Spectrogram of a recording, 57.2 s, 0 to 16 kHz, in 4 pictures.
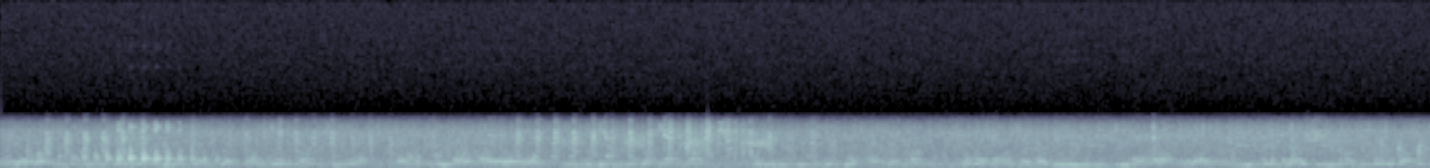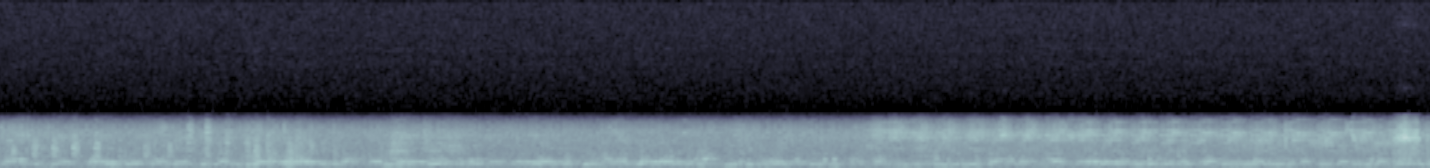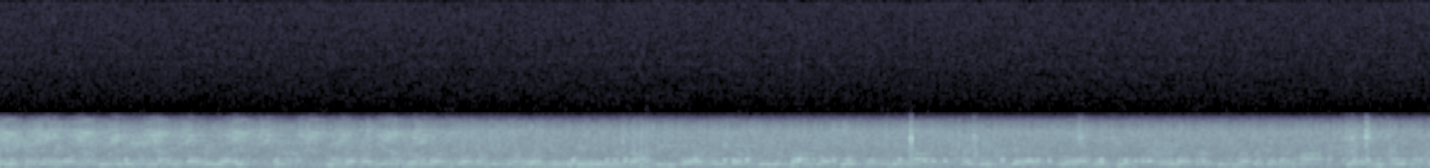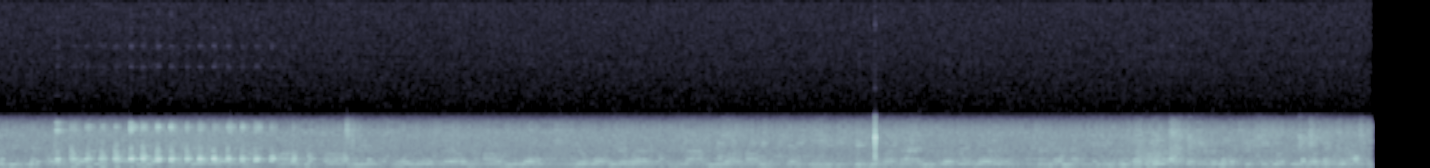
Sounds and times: Bird: 0:00.0 - 0:08.9, 0:09.8 - 0:48.3
Speech: 0:00.0 - 0:56.6.

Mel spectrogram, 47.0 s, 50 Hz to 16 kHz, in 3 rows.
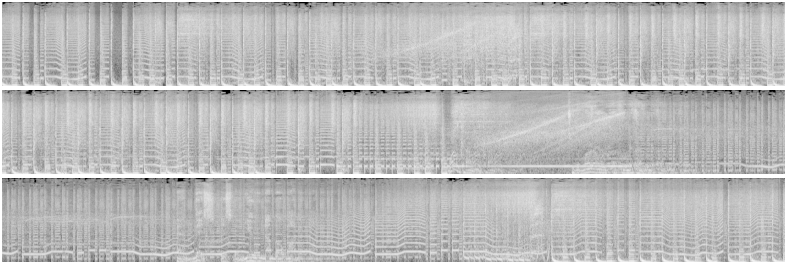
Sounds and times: Techno: 0:00.0 - 0:46.9.

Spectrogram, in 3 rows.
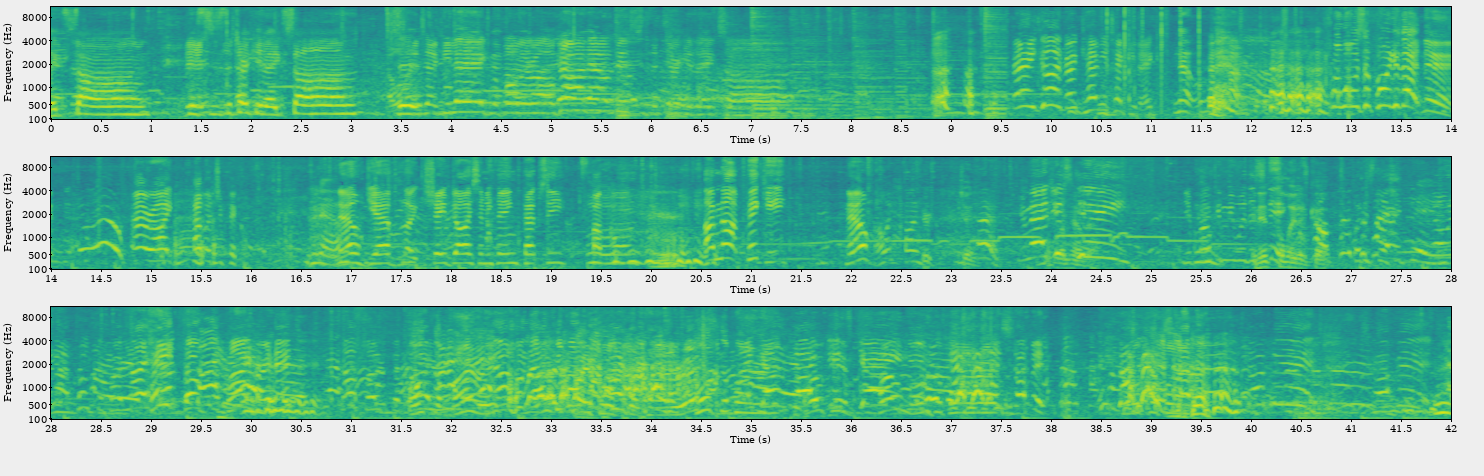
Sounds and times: Music: 0:03.1 - 0:09.8, 0:23.5 - 0:42.0.

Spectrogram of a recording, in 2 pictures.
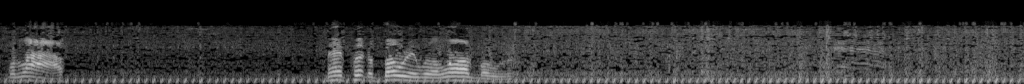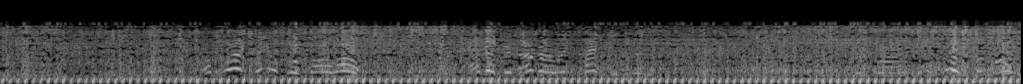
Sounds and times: Speech: 0:00.0 - 0:00.7, 0:03.3 - 0:05.2, 0:08.3 - 0:09.0, 0:12.2 - 0:13.8, 0:15.0 - 0:16.8, 0:18.8 - 0:20.4
Vehicle: 0:00.0 - 0:20.4.

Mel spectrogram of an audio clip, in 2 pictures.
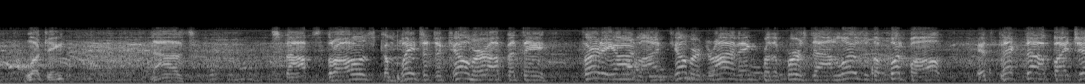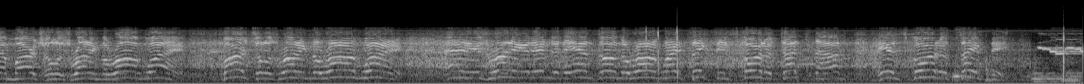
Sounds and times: Speech: 0:01.5 - 0:21.0.

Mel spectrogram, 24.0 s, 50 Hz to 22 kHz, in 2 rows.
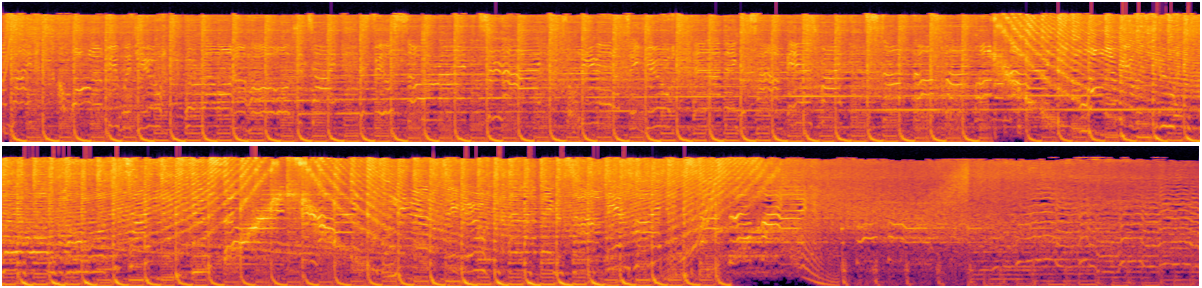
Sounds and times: Music: 0:00.0 - 0:23.9.

